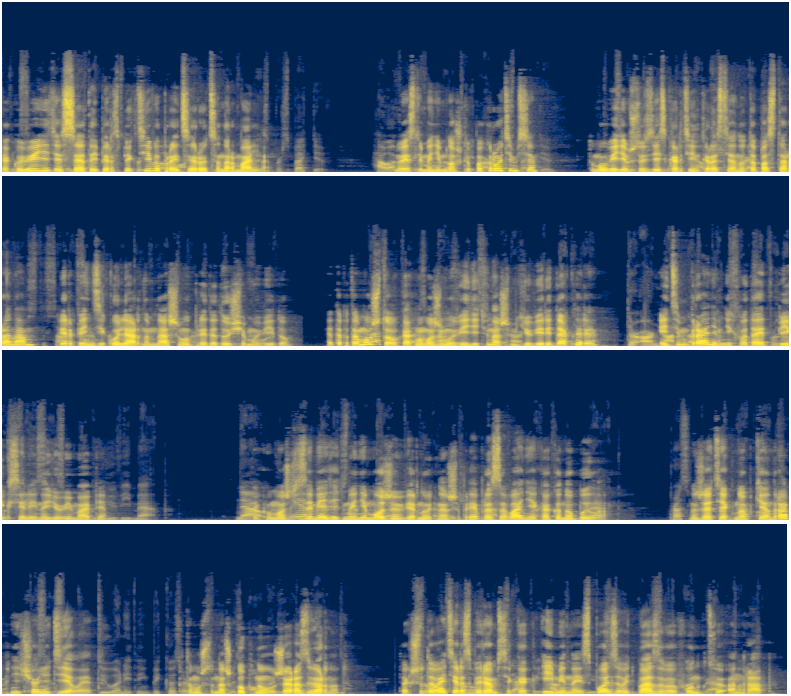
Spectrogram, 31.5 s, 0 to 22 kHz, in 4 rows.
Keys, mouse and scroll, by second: 2.1-2.5 scroll up 4, 2.6 middle click, 6.5 middle click, 7.9 shift+middle click, 8.6 middle click, 13.1-14.0 scroll up 7, 14.0 middle click, 14.0 scroll down 1, 14.4 middle click, 14.4-15.5 scroll up 1, 15.5 middle click, 18.8-20.1 scroll down 9, 20.1 middle click, 22.6 click, 27.0 click, 27.4 click, 29.1 a, 29.7 middle click.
